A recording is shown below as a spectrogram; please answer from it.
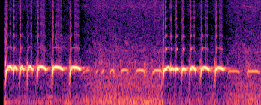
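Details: Local Indonesian zebra dove in full lure song, used to trigger other doves to sing: crisp, clear repeated notes in quick runs, a bright phrase then softer trailing notes, with a low hum beneath.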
